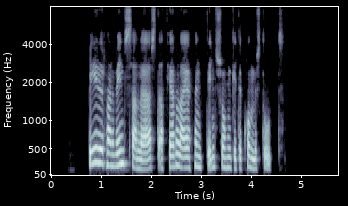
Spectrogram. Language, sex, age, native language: Icelandic, female, 40-49, Icelandic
